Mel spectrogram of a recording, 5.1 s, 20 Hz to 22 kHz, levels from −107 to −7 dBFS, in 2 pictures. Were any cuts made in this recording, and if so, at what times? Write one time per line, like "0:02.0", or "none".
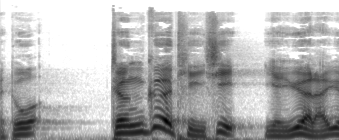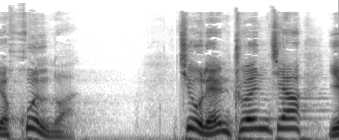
none

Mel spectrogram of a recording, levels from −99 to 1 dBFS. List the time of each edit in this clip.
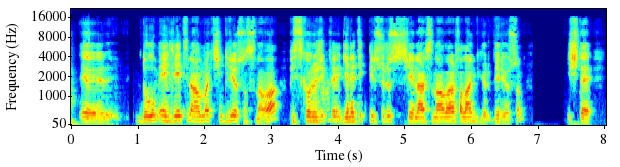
0:03.2

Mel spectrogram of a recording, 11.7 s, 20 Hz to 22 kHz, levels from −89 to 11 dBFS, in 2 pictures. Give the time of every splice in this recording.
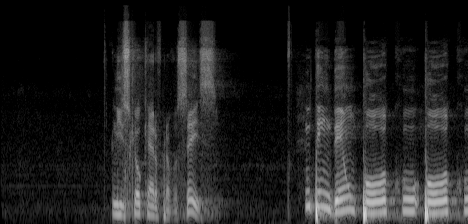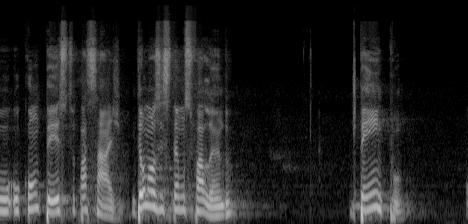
0:02.0
0:03.8
0:05.2
0:06.8
0:07.4
0:10.3

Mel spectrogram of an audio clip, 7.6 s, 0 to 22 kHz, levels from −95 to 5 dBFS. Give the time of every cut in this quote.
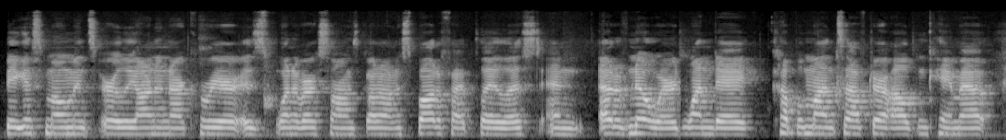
0:02.1
0:05.1

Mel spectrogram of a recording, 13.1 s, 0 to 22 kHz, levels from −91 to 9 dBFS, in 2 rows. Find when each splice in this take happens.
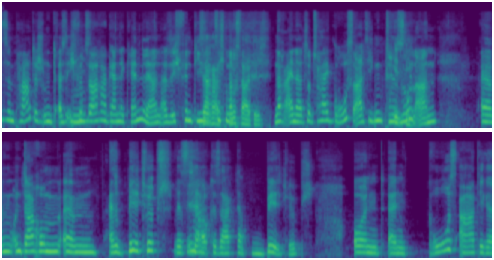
none

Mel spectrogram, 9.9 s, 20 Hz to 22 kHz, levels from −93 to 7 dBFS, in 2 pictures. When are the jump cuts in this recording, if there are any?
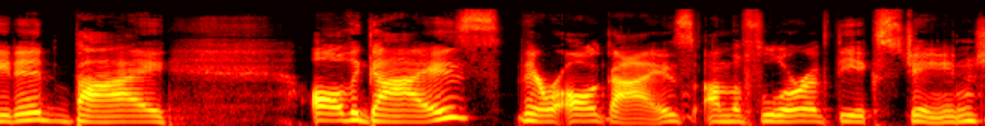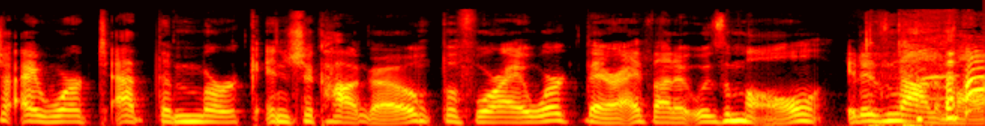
none

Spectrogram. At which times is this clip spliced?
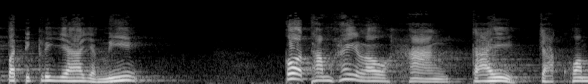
none

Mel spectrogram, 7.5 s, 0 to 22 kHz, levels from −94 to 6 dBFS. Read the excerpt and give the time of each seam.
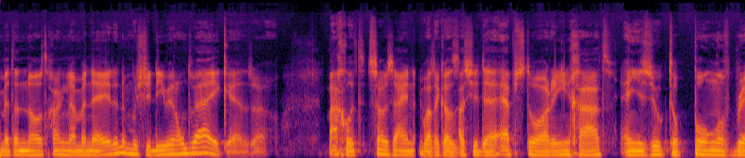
0:04.1
0:04.5

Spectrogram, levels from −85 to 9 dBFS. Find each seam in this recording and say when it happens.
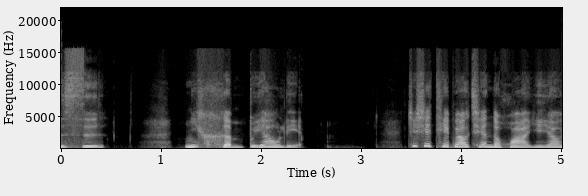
none

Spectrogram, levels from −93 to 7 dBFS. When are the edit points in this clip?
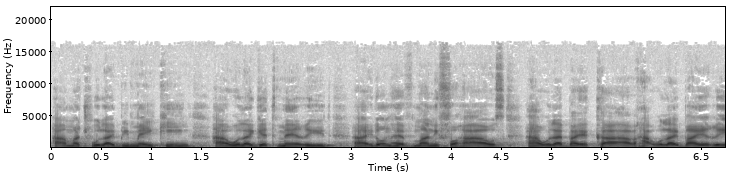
none

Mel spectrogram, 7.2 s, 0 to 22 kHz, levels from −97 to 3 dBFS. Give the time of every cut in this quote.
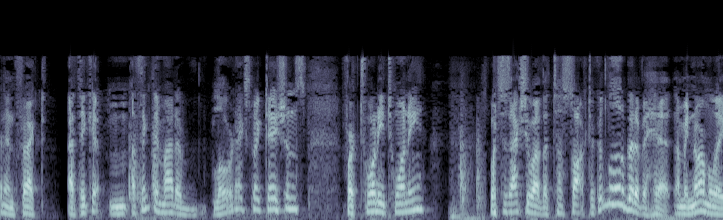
0:04.8

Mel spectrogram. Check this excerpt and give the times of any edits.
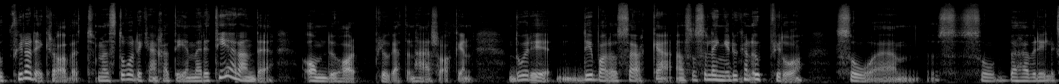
0:07.8

